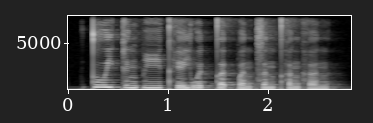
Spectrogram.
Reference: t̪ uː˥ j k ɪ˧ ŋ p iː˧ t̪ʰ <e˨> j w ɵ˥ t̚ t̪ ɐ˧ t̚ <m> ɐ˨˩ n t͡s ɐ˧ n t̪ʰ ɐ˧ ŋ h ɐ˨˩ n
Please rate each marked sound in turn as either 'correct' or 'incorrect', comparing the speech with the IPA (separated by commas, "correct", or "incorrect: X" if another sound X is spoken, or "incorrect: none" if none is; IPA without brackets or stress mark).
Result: correct, incorrect: p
